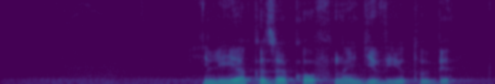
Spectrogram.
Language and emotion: Russian, neutral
